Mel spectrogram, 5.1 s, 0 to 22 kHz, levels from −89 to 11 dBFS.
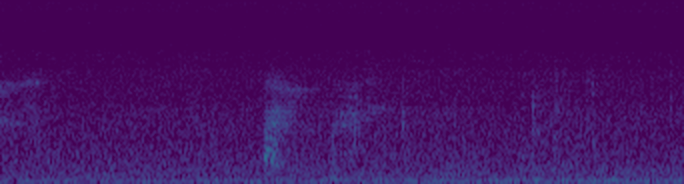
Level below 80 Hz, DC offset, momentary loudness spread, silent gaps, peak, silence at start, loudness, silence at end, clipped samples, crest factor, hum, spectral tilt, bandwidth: -72 dBFS; under 0.1%; 5 LU; none; -44 dBFS; 0 s; -63 LUFS; 0 s; under 0.1%; 20 dB; none; -3.5 dB/octave; over 20 kHz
